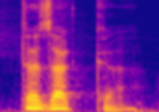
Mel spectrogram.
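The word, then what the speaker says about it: تَزَكَّىٰ: Like Tazkiya, Tazakka, right? That's a Z, right? It's not a the, it's a Z. The folks who pronounce it Zalikal, but it's a the, will pronounce the same one, Tazakka the right way.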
